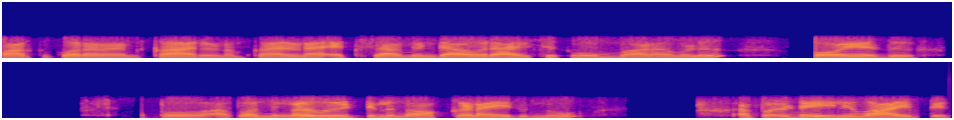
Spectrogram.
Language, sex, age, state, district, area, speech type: Malayalam, female, 18-30, Kerala, Kasaragod, rural, conversation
